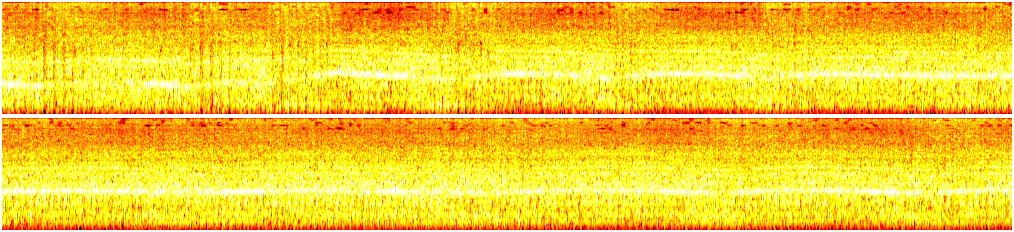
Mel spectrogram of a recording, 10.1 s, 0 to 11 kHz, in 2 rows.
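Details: John Deere SST-15 Spin Steer riding mower, jump-started after its fuel was emptied and its carburetor cleaned and adjusted; steady high-pitched buzz settling at even speed after a slight rise, no stumbling or misfire, so it runs nicely.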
